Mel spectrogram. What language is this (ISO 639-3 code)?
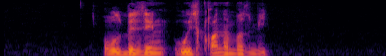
bak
